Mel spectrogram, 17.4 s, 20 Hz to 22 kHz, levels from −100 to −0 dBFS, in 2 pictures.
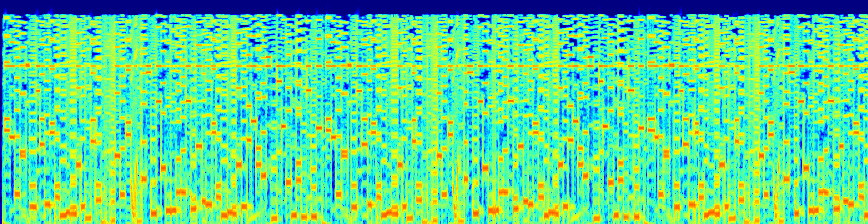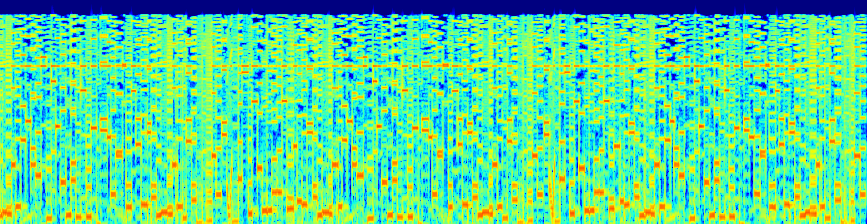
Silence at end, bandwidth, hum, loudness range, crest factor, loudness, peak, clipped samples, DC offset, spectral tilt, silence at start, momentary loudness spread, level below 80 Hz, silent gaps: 0 s; 17.5 kHz; none; 0 LU; 16 dB; -16 LUFS; -4 dBFS; under 0.1%; under 0.1%; -1.5 dB/octave; 0 s; 2 LU; -42 dBFS; none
